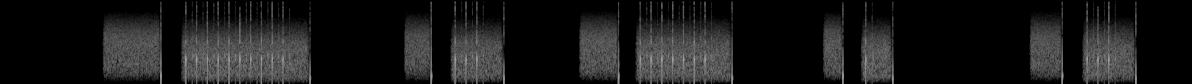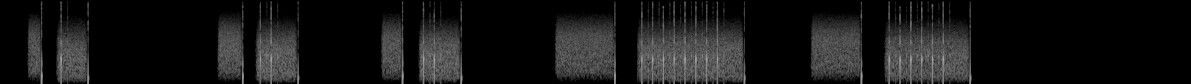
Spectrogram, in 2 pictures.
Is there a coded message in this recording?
Yes: pulse dialling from 1.0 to 21.6 s, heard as a rotary dial, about 9 pulses a second. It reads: 0 3 7 1 3 1 2 2 8 6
